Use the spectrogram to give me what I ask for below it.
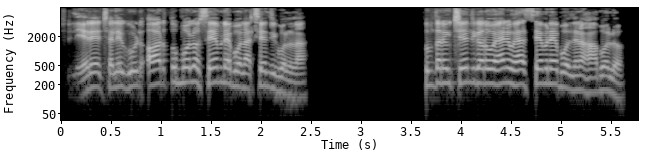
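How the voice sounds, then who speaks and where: Male chemistry teacher, high voice, dry close sound, classroom lesson. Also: expressive, fast talker, no echo. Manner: coaxing, scolding, mixes Hindi with English.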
